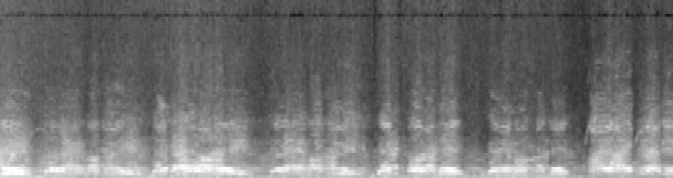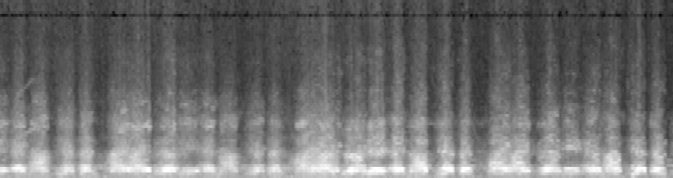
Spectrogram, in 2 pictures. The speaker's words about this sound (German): Er ist der Hoffnungsträger der Demonstrierenden. Gorbi, hilf uns, rufen sie und noch viel mehr. Hier ein Zusammenschnitt der wichtigsten Demonstrationsrufe.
